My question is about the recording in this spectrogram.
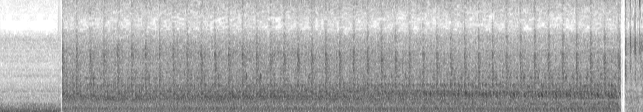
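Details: Lada Largus/Vesta, hot idle with the oil pressure lamp flashing and then staying lit: fast, uneven light tapping about three times a second, hydraulic lifters knocking as the heated oil loses pressure; thicker oil needed.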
